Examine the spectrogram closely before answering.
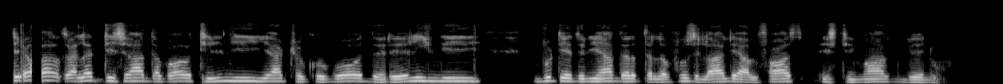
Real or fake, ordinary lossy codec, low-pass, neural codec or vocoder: fake; MP3, 64 kbps; 7.2 kHz; codec, 16 kHz, 4.8 kbps, FACodec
